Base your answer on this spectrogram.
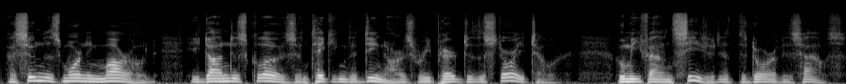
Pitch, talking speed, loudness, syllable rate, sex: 115 Hz, 200 wpm, -18 LUFS, 5.6 syllables/s, male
